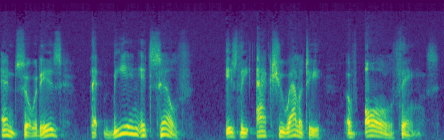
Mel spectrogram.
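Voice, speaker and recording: An actor playing a solemn medieval philosopher-theologian in an audiobook, reciting his doctrine in a measured, declamatory manner. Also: on the low side, very animated, husky, dry recording, exaggerated voice. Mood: solemn, assured. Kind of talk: dramatized reading of philosophical writings.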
